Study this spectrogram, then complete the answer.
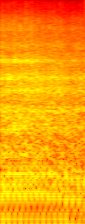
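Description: A quad ATV pulls away in a dealership yard at closing time, its small engine droning loud and close in a steady, buzzing pulse with no voices over it.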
